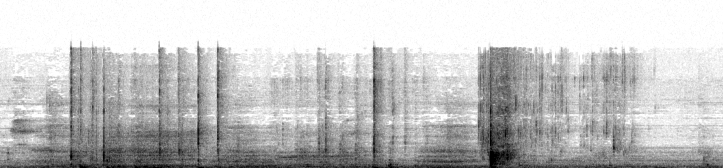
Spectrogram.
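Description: Metal spoon scooping a moist spinach and vegetable filling from an enamel pot and packing it into a hollowed-out bread loaf: faint soft scrapes and small taps, with one sharper knock about six seconds in.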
